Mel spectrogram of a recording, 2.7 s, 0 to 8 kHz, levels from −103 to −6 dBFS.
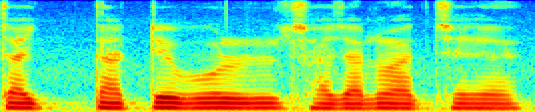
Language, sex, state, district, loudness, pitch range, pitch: Bengali, male, Tripura, West Tripura, -15 LUFS, 120-125 Hz, 125 Hz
